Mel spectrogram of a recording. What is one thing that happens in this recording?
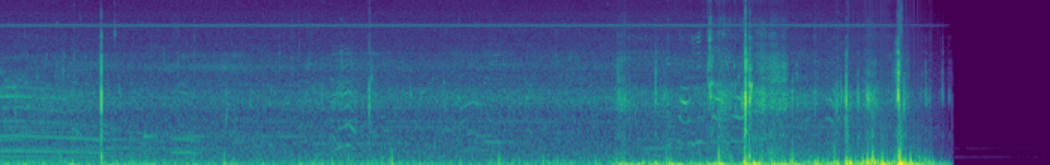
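Water splashes and laps around a child in a pool.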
